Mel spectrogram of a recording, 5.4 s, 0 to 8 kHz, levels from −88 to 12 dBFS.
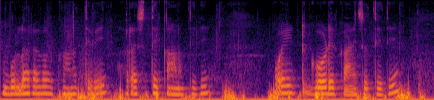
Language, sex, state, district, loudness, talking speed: Kannada, female, Karnataka, Koppal, -20 LUFS, 75 wpm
